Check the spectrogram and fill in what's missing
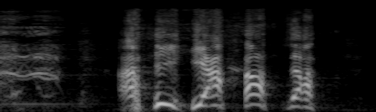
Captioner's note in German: lacht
